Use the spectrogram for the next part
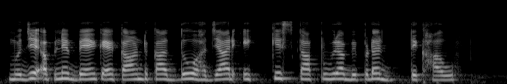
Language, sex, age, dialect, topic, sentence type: Hindi, female, 18-24, Kanauji Braj Bhasha, banking, question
